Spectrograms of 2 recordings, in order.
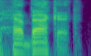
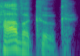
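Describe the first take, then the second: First: The middle consonant is a B sound. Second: The middle consonant is a V sound. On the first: This is the name as used in Christianity. "it's called Habakkuk" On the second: This is the prophet's real name. "the B is actually a, a V sound"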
